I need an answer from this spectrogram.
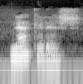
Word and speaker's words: Natchitoches: Natchitoches. Okay. I'm going to say Natchitoches. And then how do you say it, old Google thing? Natchitoches.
